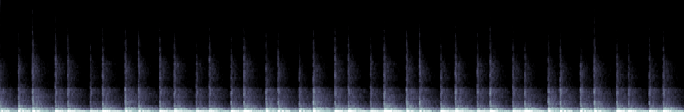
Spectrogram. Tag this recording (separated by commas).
Music, Musical instrument, Drum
